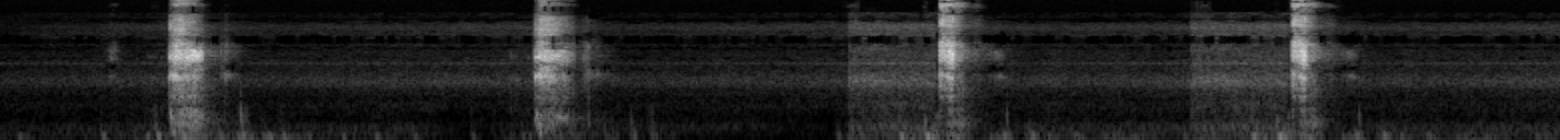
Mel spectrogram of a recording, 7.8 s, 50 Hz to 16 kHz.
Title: sneeze 91-100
